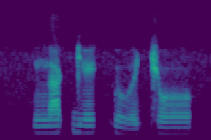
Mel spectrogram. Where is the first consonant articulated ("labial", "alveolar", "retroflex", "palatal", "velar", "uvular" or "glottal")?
alveolar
